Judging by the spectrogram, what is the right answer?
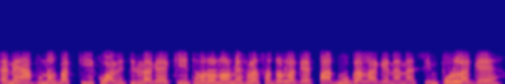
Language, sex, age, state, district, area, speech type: Assamese, female, 30-45, Assam, Kamrup Metropolitan, urban, conversation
